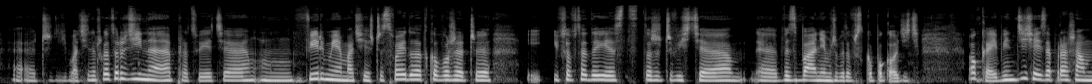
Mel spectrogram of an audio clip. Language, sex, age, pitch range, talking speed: Polish, female, 20-39, 180-210 Hz, 155 wpm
